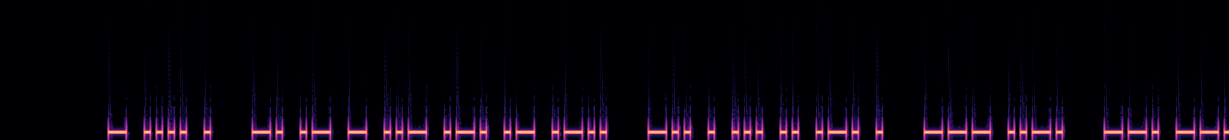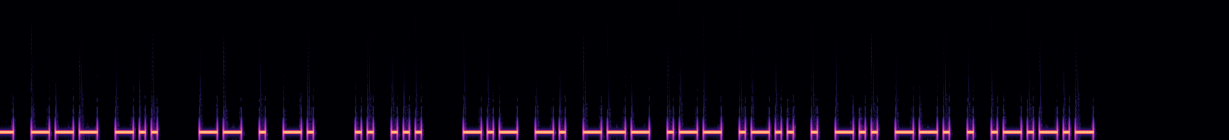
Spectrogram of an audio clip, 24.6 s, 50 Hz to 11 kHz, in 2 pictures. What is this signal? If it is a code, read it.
Morse code, heard as a keyed tone, about 20 wpm, 700 Hz. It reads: THE NATURAL DESIRE OF GOOD MEN IS KNOWLEDGE.
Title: Sentences from Top 1100 Words 20wpm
